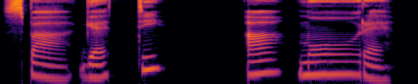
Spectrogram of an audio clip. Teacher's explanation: The stress falls on the penultimate syllable. That's the second to last one.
